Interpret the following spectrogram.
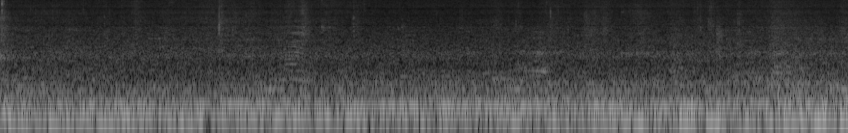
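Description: Steady low background rumble, with faint voices behind it.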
